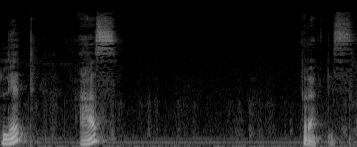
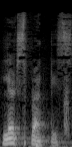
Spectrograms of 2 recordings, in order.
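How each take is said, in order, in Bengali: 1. Let ও us দুটি আলাদা শব্দ হিসেবে বলা হয়। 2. Let ও us মিলে একটি সিলেবল হয়ে যায়।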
